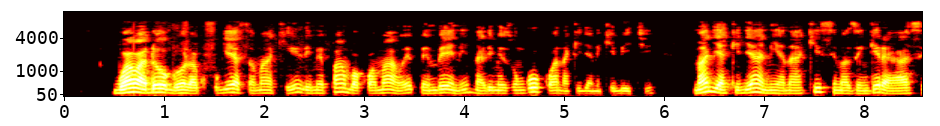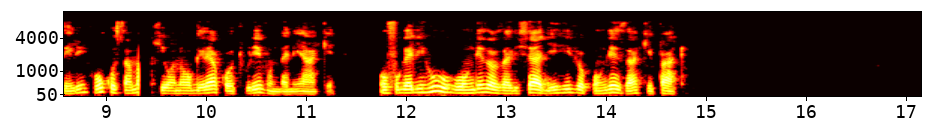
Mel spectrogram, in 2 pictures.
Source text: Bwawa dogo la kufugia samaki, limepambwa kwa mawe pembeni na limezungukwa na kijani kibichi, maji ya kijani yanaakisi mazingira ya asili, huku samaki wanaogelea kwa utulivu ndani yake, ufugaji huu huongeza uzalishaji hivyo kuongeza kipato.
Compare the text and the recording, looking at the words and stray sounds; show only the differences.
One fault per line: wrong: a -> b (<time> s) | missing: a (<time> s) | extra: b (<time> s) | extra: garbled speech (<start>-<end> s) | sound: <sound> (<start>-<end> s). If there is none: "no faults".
sound: dropout (9.3-9.5 s)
